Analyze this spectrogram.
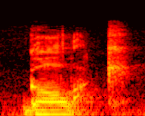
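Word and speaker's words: golok: gollock in the military it's called a golock g o l o k pronounced gollock yes but you're not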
